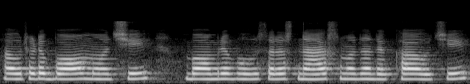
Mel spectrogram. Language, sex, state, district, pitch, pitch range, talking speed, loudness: Odia, female, Odisha, Nuapada, 250 Hz, 245-255 Hz, 165 wpm, -13 LUFS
